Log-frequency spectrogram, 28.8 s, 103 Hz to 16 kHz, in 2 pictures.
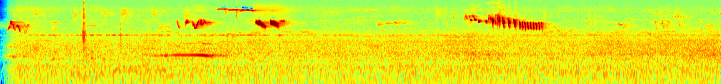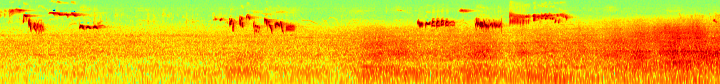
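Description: Small birds chirping in repeated short, high phrases. From about two-thirds in, the noise of an approaching Class 37 diesel locomotive builds steadily louder underneath.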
